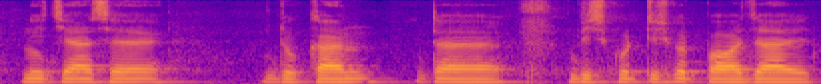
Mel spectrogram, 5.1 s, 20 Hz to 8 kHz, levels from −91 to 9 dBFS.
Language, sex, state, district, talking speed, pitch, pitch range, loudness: Bengali, male, Tripura, Unakoti, 80 wpm, 115 Hz, 110-115 Hz, -18 LUFS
